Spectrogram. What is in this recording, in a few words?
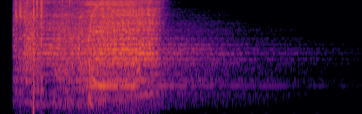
Turret Harness Movement; Warframe; DE; Vehicles; RailJack; RailJackTurretHarness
